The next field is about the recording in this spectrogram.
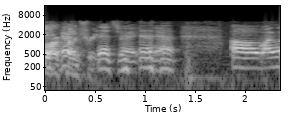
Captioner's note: laughter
